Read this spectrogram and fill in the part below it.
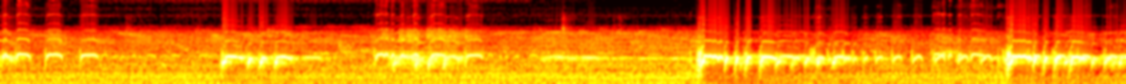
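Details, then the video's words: Lure song of zebra doves, anggungan style, to trigger local, Bangkok and crossbred birds: short phrases of soft coos with gaps, then two loud rapid rolling trills of many even notes, each opened by a sharp click. "Pancingan burung perkutut paling ampuh penarik Bunyi semua jenis burung perkutut Anggungan"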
